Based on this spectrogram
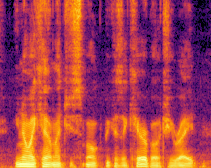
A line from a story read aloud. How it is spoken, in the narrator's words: He sighed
